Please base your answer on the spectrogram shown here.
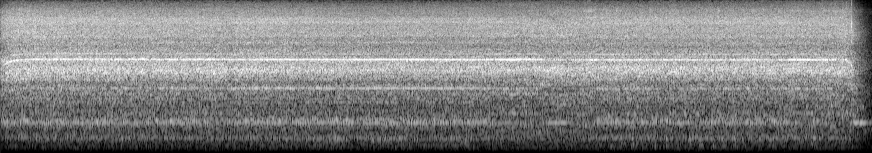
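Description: A hair dryer blows steadily and loudly over a watercolour painting, a continuous close whoosh with a faint whine, then cuts off abruptly at the end.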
